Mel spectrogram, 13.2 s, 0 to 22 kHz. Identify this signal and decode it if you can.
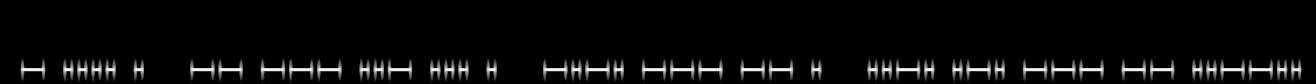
Morse code, heard as a keyed tone, about 17 wpm, 700 Hz. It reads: THE MOUSE COME FROM?
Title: Sentences from Top 1000 Words - Review Part 5 - 17wpm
